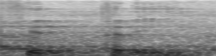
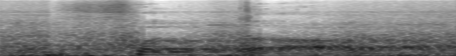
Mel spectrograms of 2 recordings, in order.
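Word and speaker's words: فطرة: Imam Ibni Abid Dam bacanya dengan domanya zakat futra Bukan fitr tapi Putra dendom Mafa u istihbaban mengawali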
